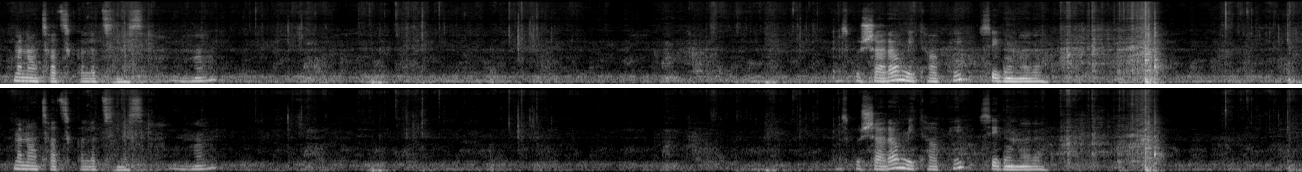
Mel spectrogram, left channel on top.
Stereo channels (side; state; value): right; quieter; 4.5 dB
